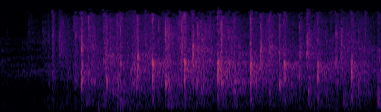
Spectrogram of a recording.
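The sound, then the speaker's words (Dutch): An audience breaks into applause to thank a presenter after an afternoon presentation, a dense, steady patter of many hands clapping at once, swelling slightly and holding at a moderate level throughout, with no voices. “Maar als dank dat je deze middag vulde van ons allen even een applaus.”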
